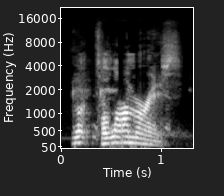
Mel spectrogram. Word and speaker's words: telomerase: He was at the helm of the team that discovered human telomerase. Is that how you pronounce it? Telomerase, but all Telomerase. pronunciations are correct.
